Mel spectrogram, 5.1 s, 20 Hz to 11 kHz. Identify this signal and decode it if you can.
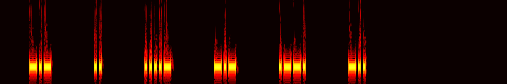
Morse code, heard as a keyed tone, about 53 wpm, spaced as for 17 wpm, 700 Hz. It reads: KI4KPD
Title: USA Call Signs - 6 Characters - 6x Character Spacing - 50wpm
